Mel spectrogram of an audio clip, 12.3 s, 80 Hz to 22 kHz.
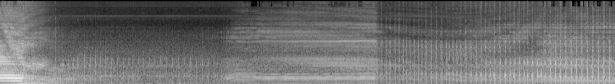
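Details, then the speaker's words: Yamaha PW50 two-stroke, revived after years in a shed, test ride: crisp buzzing revs up and down, climbing cleanly with throttle, no misses or bogging; runs healthy and fast. "yeah she runs good well that's pretty much a wrap for the PW50 she's up and running beautifully awesome she's pretty fast too"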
